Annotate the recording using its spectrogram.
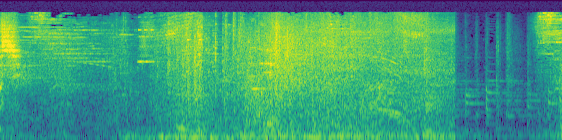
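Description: Blasts and metallic strikes crash in a fight.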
